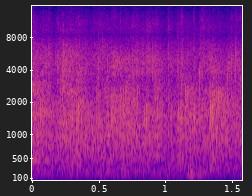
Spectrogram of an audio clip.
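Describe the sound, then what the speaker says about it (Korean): An audience at a youth science-communication contest in Seongnam claps steadily throughout, a dense, even patter of many hands. "우리 다 같이 박수 치고 시작하면 어떨까 생각이 됩니다"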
